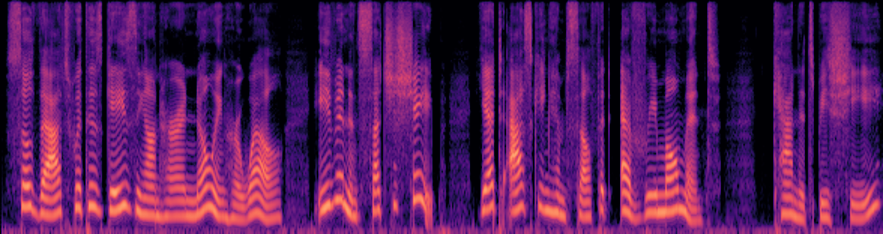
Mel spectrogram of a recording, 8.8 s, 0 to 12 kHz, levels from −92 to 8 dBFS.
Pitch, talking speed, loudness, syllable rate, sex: 220 Hz, 175 wpm, -20 LUFS, 4.7 syllables/s, female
